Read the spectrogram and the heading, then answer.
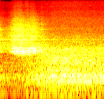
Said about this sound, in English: Once everything has been roasted, toasted, or fried, it's time to head to the central market to put the ingredients through an industrial-sized grinder about the size of a small refrigerator.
